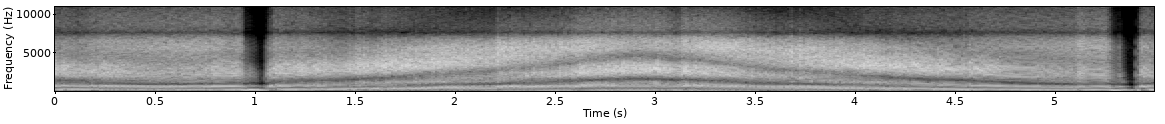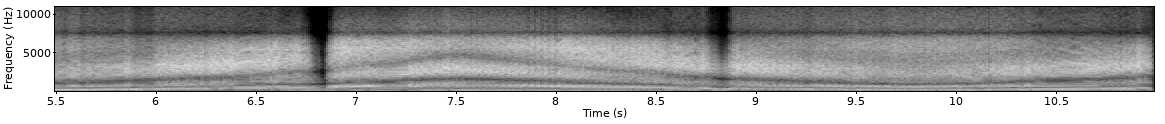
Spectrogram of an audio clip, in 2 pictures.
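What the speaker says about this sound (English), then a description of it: "The Night Witch from Make Sounds Loudly Pedals is a fuzz and a phaser in a single pedal enclosure." Electric guitar through the Make Sounds Loudly Night Witch fuzz and phaser pedal, a loud distorted fuzz tone with a slow phaser sweep rising and falling repeatedly, played alone with several brief breaks between notes.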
